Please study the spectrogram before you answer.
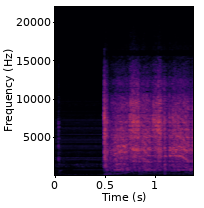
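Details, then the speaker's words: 2011 Kia Soul 2.0 L with a misfire and low compression on cylinder 2, cranked with the valves exposed before head removal: the starter kicks in with a loud airy hiss as air pushes back in. "I'm pretty sure you could hear that. Sound like air pushing back in."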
